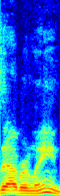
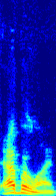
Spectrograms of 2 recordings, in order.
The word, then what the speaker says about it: Aberlein: daisy aberline no yes aberline yeah you thought it was aberlene didn't you i saw you reading the names yeah no it's aberline so start saying it correctly nina daisy aberline is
